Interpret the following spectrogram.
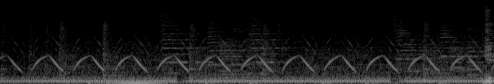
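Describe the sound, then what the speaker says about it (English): A wailing siren from the video game Deadly Premonition rises and falls in a steady repeating cycle, loud and continuous over a low engine drone, with no talking. "Forgot that the siren increases your stamina consumption."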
